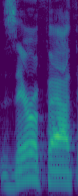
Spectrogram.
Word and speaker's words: Zarephath: Here it's called Sarepta, but it's pronounced Zarephath in the Old Testament.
